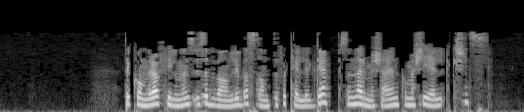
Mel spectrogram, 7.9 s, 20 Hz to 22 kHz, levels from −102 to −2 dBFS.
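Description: From start to finish the speech carries heavy AAC compression damage, likely from AAC-LC at a low bitrate. Nothing survives above 7.7 kHz, so it sounds dull and smeared, with fizzy, warbling sibilants. A spectrogram shows a hard ceiling and patchy bands beneath it.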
